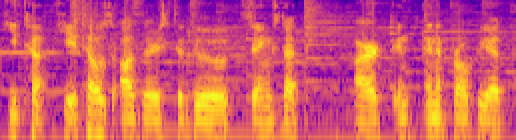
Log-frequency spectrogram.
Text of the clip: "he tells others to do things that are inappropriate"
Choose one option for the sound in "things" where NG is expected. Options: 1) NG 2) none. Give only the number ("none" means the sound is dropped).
1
